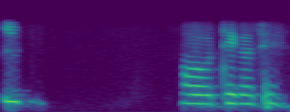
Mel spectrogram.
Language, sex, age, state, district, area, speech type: Odia, female, 18-30, Odisha, Subarnapur, urban, conversation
